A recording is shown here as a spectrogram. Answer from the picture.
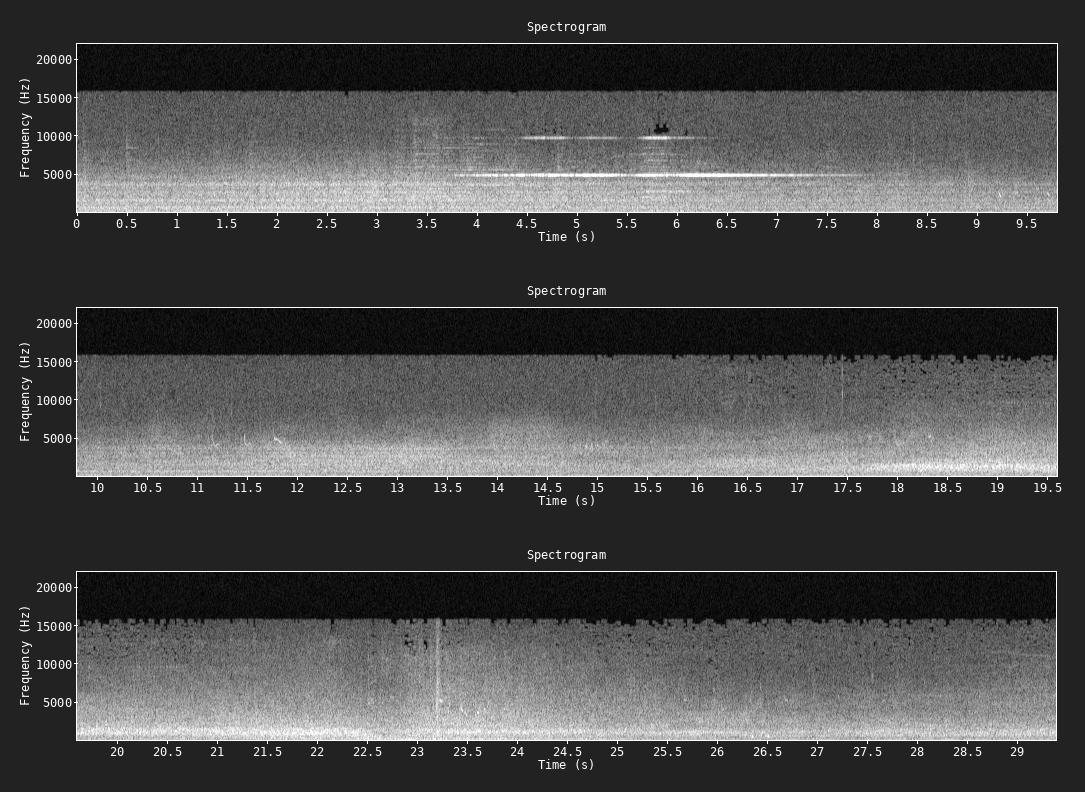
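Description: Diesel train running past: a steady engine hum that fades after about fifteen seconds, then wheel-and-rail rumble that swells to its loudest a little past twenty seconds in and eases off.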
